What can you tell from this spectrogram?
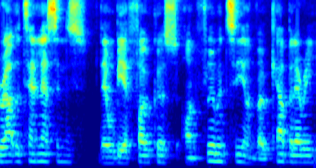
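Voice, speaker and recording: Speaking with a British accent, a man uses a medium pitch and fairly even intonation. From Britain. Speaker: English teacher. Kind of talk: online lesson. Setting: recorded course video.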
